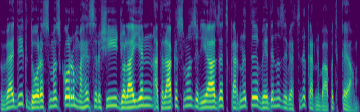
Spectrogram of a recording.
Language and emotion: Kashmiri, neutral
